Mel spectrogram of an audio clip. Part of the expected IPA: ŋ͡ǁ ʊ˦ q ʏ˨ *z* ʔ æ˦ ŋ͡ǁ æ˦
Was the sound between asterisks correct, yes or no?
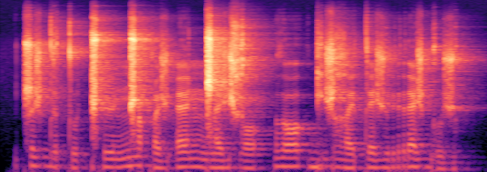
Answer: no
